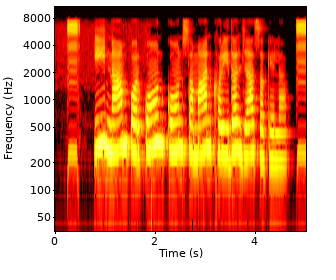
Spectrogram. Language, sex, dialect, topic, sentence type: Bhojpuri, female, Northern, agriculture, question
